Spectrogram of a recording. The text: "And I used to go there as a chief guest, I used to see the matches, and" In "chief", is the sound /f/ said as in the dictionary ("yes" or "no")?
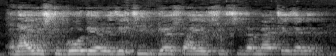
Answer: no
